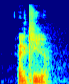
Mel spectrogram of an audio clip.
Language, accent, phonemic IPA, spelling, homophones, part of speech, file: French, France, /al.kil/, alkyle, alkylent / alkyles, noun / verb, LL-Q150 (fra)-alkyle.wav
- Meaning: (noun) alkyl; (verb) inflection of alkyler: 1. first/third-person singular present indicative/subjunctive 2. second-person singular imperative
